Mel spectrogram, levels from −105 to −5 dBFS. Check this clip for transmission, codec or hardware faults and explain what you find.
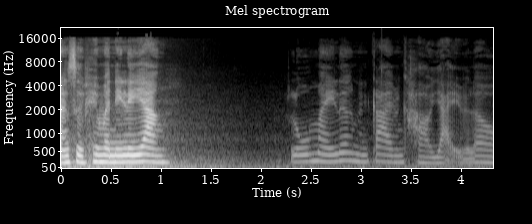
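One fault: zipper noise from 0.74 to 1.90 s, as the speech level drops by about 25 dB in 1 dB steps, roughly twenty per second, with no smoothing. Each step clicks, giving a ticking ramp.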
